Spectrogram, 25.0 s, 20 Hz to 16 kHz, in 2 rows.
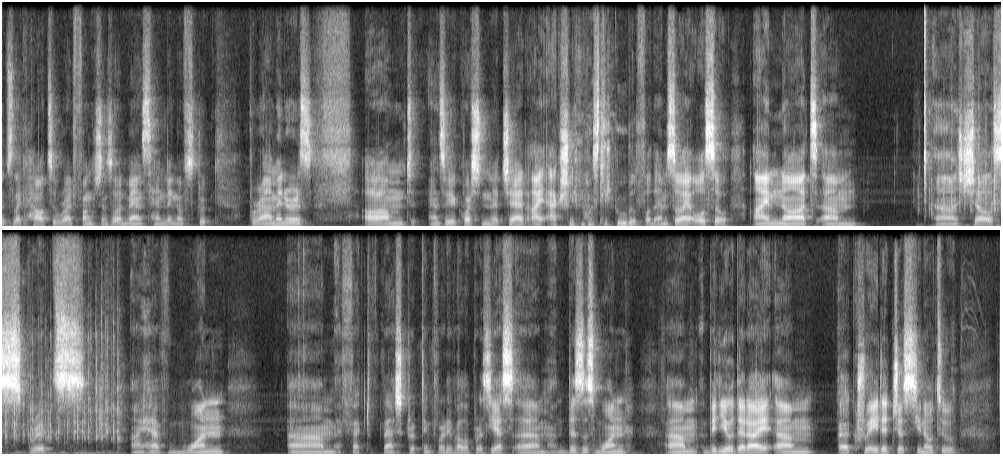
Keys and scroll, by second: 11.2 ctrl+t, 11.3-14.1 typing.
